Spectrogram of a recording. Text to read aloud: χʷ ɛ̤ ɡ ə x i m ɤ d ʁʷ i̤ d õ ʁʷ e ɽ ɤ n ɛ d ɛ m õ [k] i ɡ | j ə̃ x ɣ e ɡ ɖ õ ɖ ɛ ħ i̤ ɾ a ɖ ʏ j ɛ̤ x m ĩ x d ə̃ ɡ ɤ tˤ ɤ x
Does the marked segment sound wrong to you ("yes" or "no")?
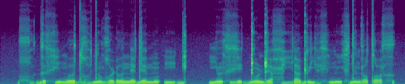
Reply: yes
